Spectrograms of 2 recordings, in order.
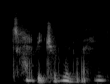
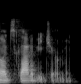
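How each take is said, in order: First: Whispered. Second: Said in the usual way. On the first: Real, not acted. Muttering trivia guess to himself.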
